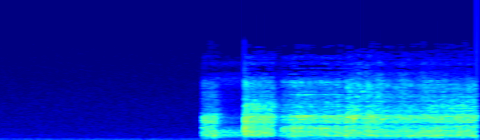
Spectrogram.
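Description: An electric crackling whoosh surges loudly.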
